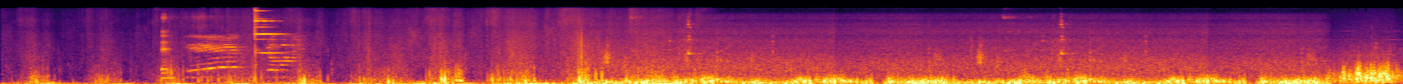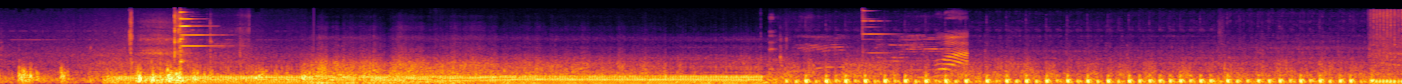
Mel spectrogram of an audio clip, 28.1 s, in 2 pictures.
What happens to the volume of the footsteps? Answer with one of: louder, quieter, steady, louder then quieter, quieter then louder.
louder.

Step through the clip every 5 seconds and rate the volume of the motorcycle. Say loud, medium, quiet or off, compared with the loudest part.
off, off, off, loud, loud, loud.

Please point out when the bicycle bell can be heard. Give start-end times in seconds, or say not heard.
1.6-3.0, 15.7-16.6, 21.7-23.8.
